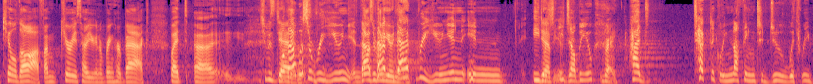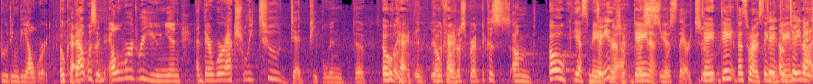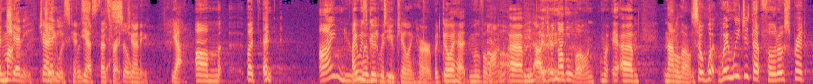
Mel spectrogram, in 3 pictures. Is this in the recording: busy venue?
yes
